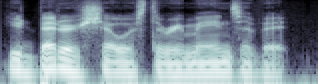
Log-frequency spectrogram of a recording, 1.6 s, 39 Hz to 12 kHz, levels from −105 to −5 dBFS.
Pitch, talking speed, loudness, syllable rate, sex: 85 Hz, 300 wpm, -18 LUFS, 7.1 syllables/s, male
